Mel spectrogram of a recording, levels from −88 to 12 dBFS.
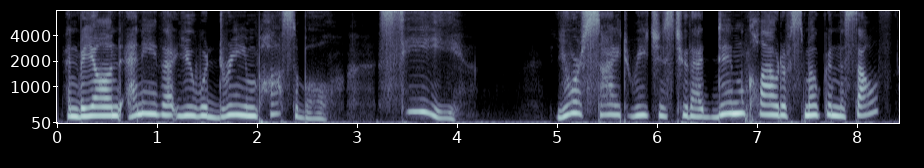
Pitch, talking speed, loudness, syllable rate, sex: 235 Hz, 140 wpm, -18 LUFS, 3.8 syllables/s, female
